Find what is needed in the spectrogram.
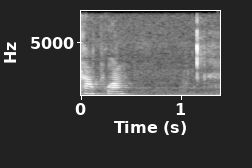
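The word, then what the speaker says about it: Capua: um we are talking about I will be using the Italian pronunciation which um is the original one and I think it's the most authentic one. So we're talking about Veo, Tarquinia, Kum and Capwa.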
